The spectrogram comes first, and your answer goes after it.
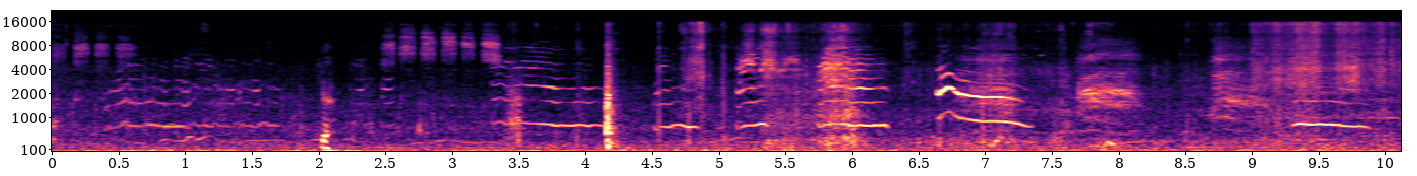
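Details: Street cats fighting in a white cat's territory give drawn-out, strained howls that bend upward then droop, several rounds in a row, with sharp thumps and low background traffic noise.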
